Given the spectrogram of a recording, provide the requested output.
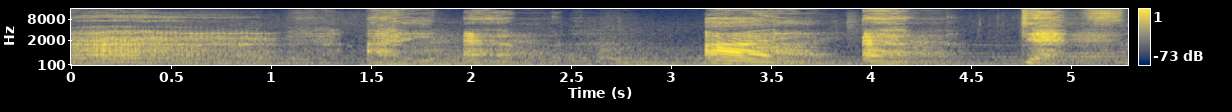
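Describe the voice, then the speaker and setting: With clear music in the background, a man uses a put-on character voice at a high pitch. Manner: unconvincing snarl; mock-menacing.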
